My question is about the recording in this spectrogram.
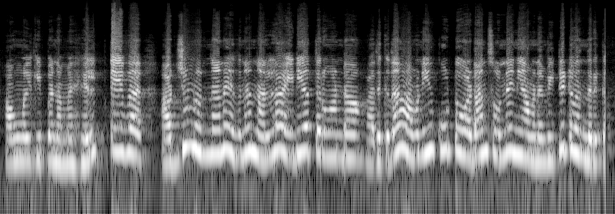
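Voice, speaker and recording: A helpful, chatty young boy in a doll play rattles along, as a man voices him. The voice is very high and quick, recorded a little far off the mic, with a reassuring, friendly manner. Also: a bit bright. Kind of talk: doll pretend-play voice acting.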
